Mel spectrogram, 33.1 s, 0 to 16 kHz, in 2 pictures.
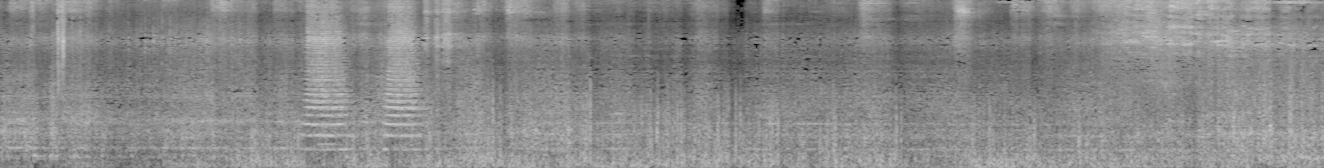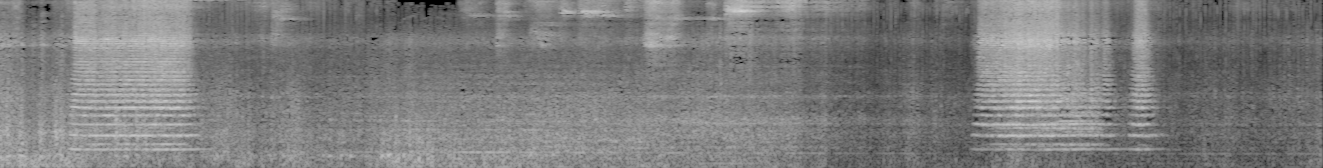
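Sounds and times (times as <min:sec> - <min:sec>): train wheels clickety-clack: 0:00.0 - 0:33.0
locomotive air horn blasts: 0:03.8 - 0:05.7, 0:17.4 - 0:19.2, 0:28.7 - 0:31.2.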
